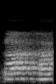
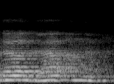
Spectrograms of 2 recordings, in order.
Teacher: घोष मतलब जिन व्यंजनों का उच्चारण करने में हमारी स्वर तंत्रियाँ झंकृत हों उसी को घोष कहा जाता है। और जिन व्यंजनों का उच्चारण करने में हमारी स्वर तंत्रियाँ झंकृत ना हो वही अघोष है · तो का खा का उच्चारण करने में नहीं हो झंकृत हो रही, लेकिन जैसे ही ग के जा रहे हैं, ग घ अंग, तो स्वर तंत्रियाँ जो है झंकृत हो रही हैं, इसीलिए उसको सघोष कहा जाता है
